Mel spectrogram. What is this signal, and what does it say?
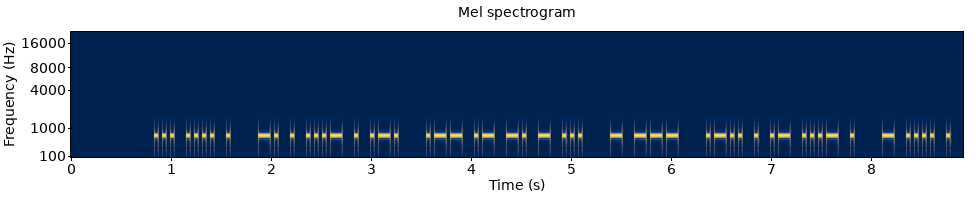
Morse code, heard as a keyed tone, about 30 wpm, 700 Hz. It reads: SHE NEVER WANTS TO LEAVE THE
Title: Easy Phrases 30wpm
